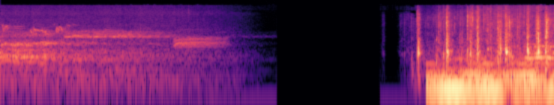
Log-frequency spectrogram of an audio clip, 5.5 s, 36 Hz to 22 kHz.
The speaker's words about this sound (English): A carriage drawn by 2 white horses. In 1891, Abdul Karim set out for the short drive from Windsor to the sleepy village of Woking.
